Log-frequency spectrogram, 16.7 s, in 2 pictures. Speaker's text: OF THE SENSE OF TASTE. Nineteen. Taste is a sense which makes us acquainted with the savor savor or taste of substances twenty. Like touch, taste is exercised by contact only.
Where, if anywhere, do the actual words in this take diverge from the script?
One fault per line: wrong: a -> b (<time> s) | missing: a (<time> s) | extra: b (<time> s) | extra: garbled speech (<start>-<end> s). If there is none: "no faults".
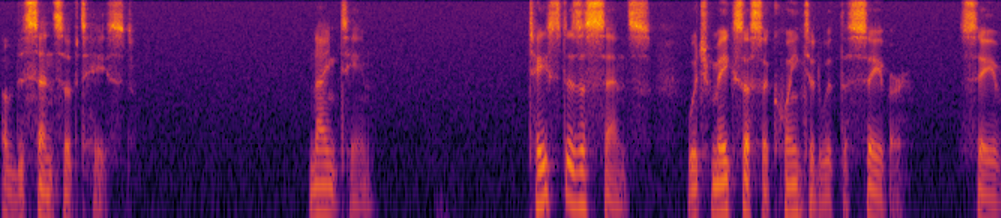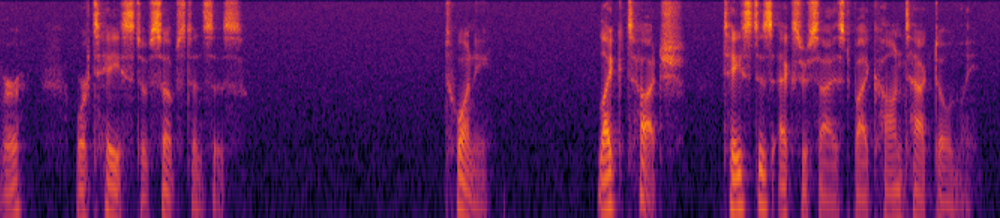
no faults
